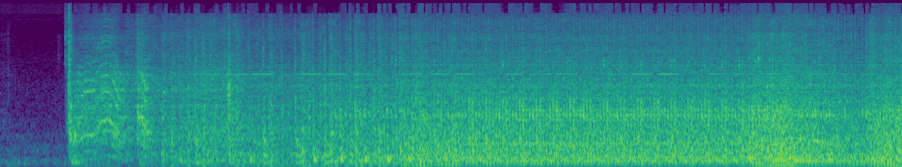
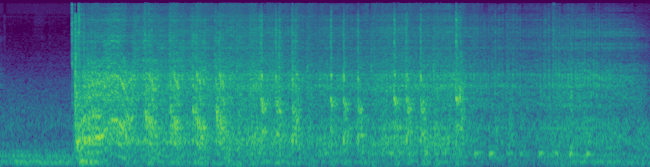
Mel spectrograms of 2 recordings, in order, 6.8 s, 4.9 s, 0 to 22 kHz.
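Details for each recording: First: Kubota M120 tractor diesel after fire repair and fuel-system bleeding, low on coolant from burned heater hoses: quick crank, then catches and holds a steady knock-free idle about four beats a second; starts and runs fine. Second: Kubota M120 tractor diesel, sat four or five years after a fire, PTO switch just fixed: starter spins the engine with uneven churning for several seconds, never catches; crank-no-start, owner suspects bad lift pump or air in fuel.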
